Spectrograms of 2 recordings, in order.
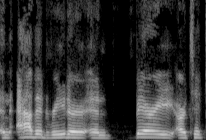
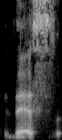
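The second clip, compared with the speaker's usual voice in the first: scratchy sick voice; 12 semitones lower than usual. Shown as a demonstration. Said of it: "my voice was, like, kinda scratchy".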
